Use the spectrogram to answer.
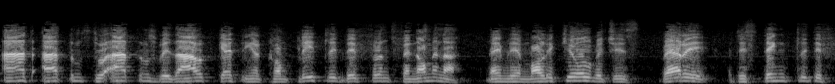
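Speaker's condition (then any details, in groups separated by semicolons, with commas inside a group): No condition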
